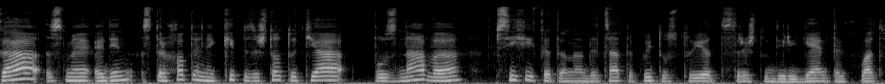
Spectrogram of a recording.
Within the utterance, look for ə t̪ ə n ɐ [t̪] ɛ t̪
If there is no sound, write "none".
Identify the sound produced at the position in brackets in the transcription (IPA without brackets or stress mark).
d̪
